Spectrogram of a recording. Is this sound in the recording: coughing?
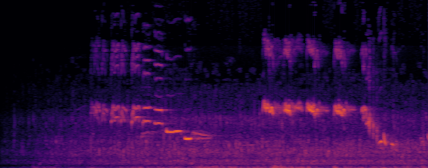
no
